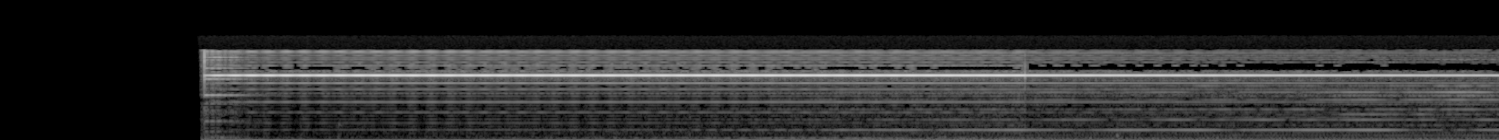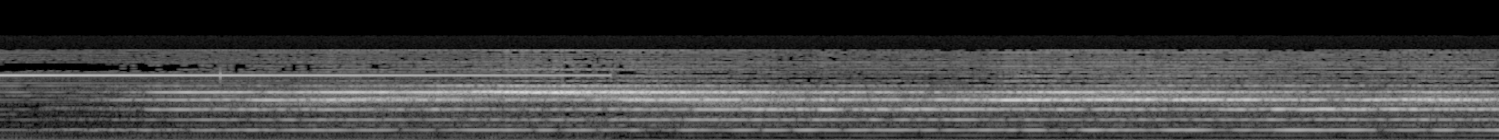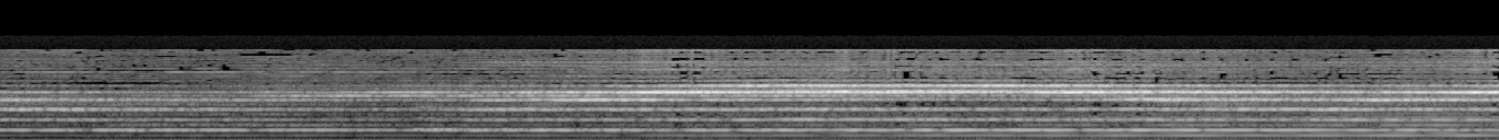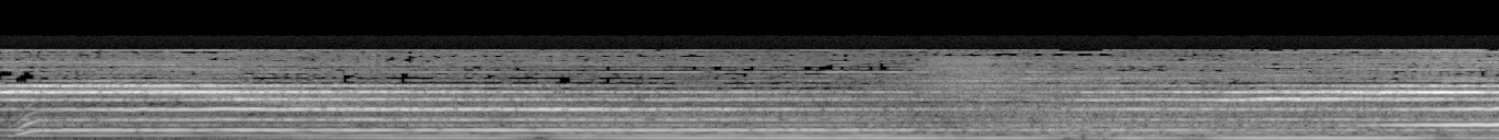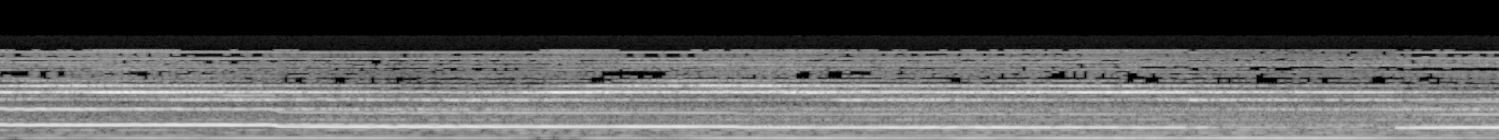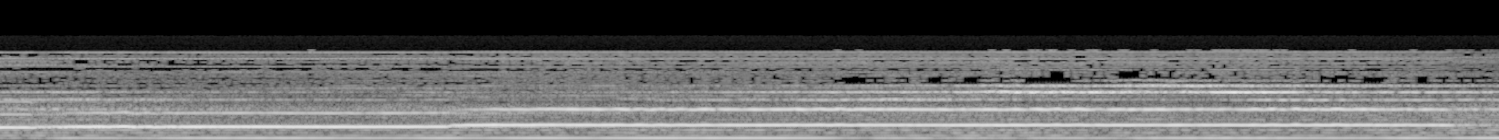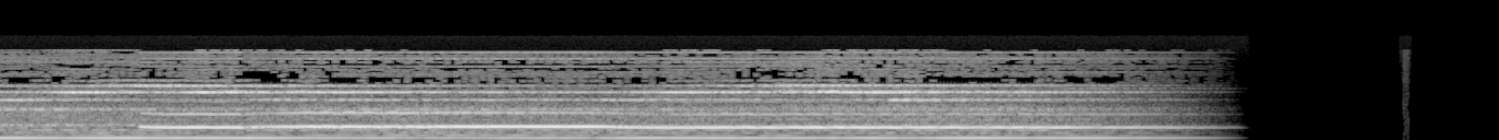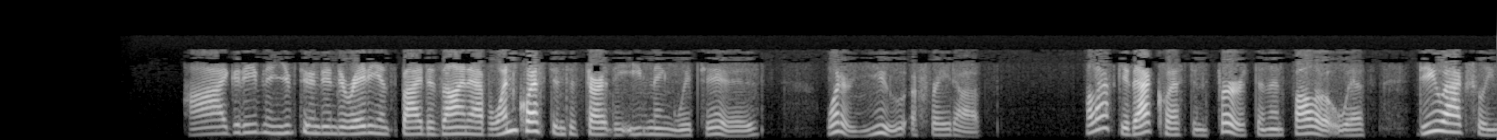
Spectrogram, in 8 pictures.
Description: Talk Show Episode, Audio Podcast, Radiance_by_Design and Courtesy of BBS Radio on , show guests , about , categorized as
This is a call in show so call in!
